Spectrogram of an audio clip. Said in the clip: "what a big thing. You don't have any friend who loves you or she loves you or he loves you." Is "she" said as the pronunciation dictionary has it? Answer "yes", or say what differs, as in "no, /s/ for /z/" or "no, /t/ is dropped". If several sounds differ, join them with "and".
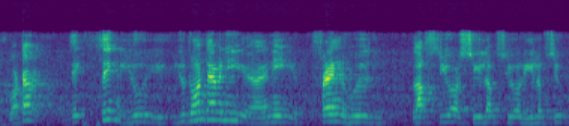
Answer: no, /s/ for /ʃ/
